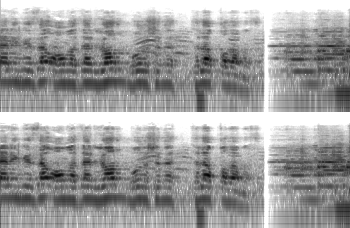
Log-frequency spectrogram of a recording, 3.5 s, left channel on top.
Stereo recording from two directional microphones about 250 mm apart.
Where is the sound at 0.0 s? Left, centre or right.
Centre.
